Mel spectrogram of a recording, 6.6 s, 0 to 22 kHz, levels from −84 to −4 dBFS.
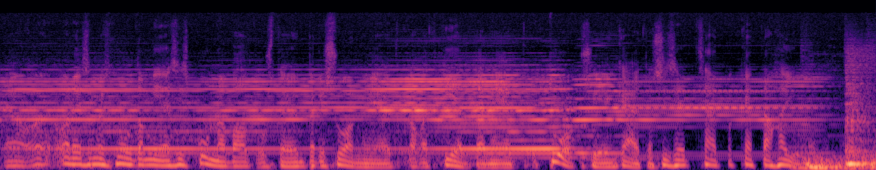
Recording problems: background music; very loud; throughout; 4 dB above the speech
train or aircraft noise; noticeable; until 4 s; 15 dB below the speech
high-pitched whine; faint; throughout; 3 kHz, 35 dB below the speech
hiss; faint; throughout; 25 dB below the speech

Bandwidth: 16 kHz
